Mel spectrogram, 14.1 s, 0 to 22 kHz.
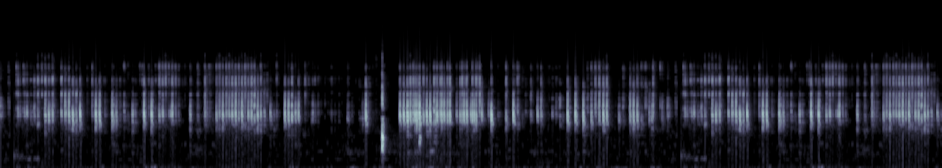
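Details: A Hilgendorf's tube-nosed bat, recorded in Korea in 2020 by the National Institute of Biological Resources, gives bursts of rapid, dry ticking and buzzing calls in quick trains.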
